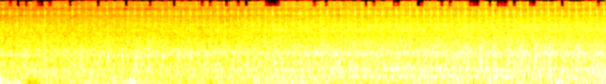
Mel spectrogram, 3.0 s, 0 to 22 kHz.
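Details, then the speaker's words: 2002 Hyundai Accent, cheap running project car, at idle; steady idle with faint even knock or rattle about four per second under hiss, owner hopes it is not lower-end knock, source unclear; knock at idle. "Almost sounds like a rattle though. I don't know. Sounds a little rattly, a little knocky. Hopefully that's not the lower end of the motor knocking."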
